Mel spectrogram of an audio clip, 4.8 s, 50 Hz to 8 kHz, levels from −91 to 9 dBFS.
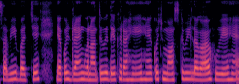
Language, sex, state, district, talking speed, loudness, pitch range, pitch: Hindi, male, Bihar, Purnia, 200 wpm, -29 LUFS, 210-225 Hz, 215 Hz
